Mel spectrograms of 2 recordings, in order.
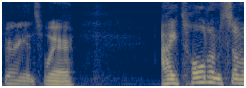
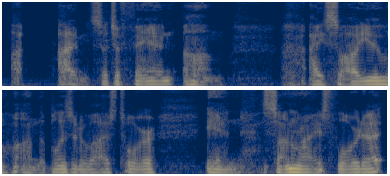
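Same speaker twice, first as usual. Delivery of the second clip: soft, low, halting admiration; shy fan; 5 semitones lower, 9 dB quieter than usual. Retold or imitated. Comedian as his friend meeting an idol, shy. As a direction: murmur it slowly, a little starstruck.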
